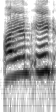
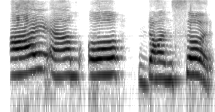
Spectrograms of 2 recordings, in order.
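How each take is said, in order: First: "I am a" with the I said as a full "ai"; wrong pronunciation. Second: "I am a dancer" slow, with the I said as "aay"; right pronunciation. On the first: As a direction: say "I" as a full, separate "ai". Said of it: "नहीं होता, आई नहीं बोलते". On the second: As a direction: sound out "I" as "aay", slowly. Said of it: "ऐसे करके हम लोग बोल सकते हैं". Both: Shown as a demonstration.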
